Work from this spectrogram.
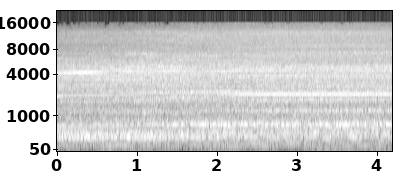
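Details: GMC Envoy with code P0410, electric secondary air pump commanded on by scan tool: a steady electric whir with constant pitch for four seconds. The pump runs, but its outlet is blocked by a stuck-shut diverter valve.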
